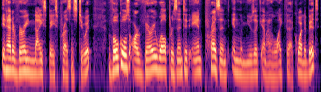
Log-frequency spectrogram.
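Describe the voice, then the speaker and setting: A man's voice: fairly high pitch, fairly even intonation, fairly quick, dark tone, dry recording, clean studio sound. A man co-hosting a product review, explaining and giving his impressions in a conversational way. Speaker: headphone show co-host reviewer.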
